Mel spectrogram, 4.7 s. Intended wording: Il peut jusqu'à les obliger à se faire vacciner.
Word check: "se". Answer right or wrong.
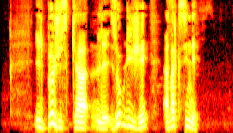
wrong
